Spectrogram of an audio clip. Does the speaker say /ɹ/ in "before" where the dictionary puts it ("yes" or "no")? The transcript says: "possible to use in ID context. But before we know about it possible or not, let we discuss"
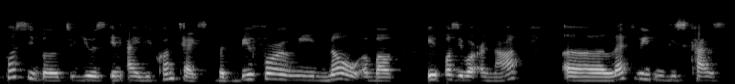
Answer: yes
